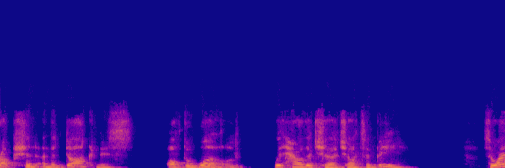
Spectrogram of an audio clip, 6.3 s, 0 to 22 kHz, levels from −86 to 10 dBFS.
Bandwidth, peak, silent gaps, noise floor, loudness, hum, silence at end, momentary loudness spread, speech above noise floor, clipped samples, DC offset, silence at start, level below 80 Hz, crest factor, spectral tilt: 8 kHz; -10 dBFS; none; -88 dBFS; -27 LUFS; none; 0 s; 12 LU; 62 dB; under 0.1%; under 0.1%; 0 s; -70 dBFS; 16 dB; -6 dB/octave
